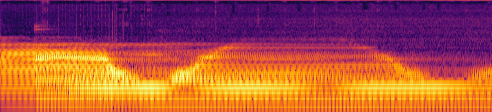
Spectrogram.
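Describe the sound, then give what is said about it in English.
A sustained electric guitar note rings out loudly and alone while the guitar's built-in filter knob sweeps slowly up and down, giving a vowel-like wah motion that rises and falls twice. “It's almost like having a filter, you know, almost pedal like or wah, something.”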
